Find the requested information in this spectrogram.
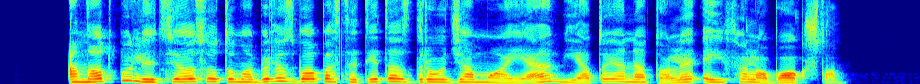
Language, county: Lithuanian, Telšiai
